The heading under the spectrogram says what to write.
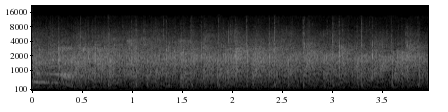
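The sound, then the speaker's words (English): An audience claps steadily for several seconds, giving the Lord a hand clap, a dense, continuous wash of many hands applauding together, with faint voices blending into the sound. “And that's a great place to give the Lord a hand clap and say, amen, thank you, God.”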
